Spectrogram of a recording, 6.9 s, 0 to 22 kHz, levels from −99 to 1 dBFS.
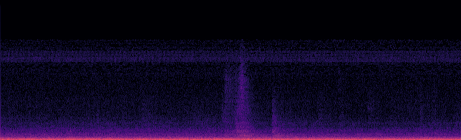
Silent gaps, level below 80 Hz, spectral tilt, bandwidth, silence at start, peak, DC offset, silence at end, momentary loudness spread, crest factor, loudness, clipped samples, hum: none; -52 dBFS; -9.5 dB/octave; 14.5 kHz; 0 s; -32 dBFS; under 0.1%; 0 s; 1 LU; 10 dB; -44 LUFS; under 0.1%; none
